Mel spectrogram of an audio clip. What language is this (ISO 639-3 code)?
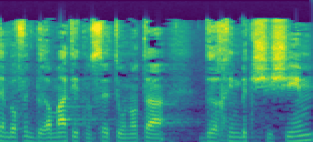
heb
